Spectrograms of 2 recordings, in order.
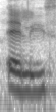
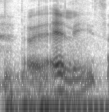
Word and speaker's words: Elisa: Like, state your name, like pronounce it, 'cause I can't do Elisa. the accent. Yeah, say it one more time. Elisa. There you go. One more. Elisa. Oh, shit. There we go. Elisa.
